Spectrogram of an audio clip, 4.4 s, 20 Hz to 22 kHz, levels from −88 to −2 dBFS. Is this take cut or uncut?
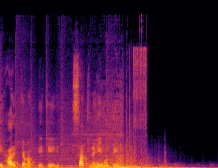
cut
